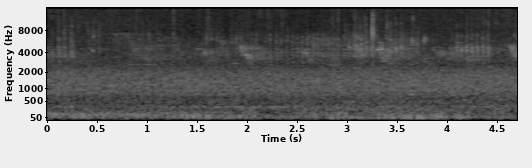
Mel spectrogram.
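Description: Steady low background rumble with a few faint, short, high bird chirps scattered through.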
